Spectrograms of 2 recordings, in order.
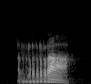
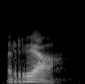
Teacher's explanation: The first of these was the hard rolled R, the second the soft rolled R, but both are rolled.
